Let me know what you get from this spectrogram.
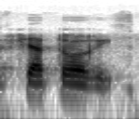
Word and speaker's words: Cacciatore: Est-ce que je prononce bien votre nom de famille? – Oui, c'est bien ça. Comme... – Bon, tant mieux. – Jessica Cacciatore.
